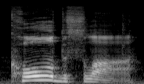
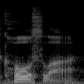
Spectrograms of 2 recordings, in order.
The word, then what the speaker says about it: coleslaw: Dude, no one calls it cold slaw. Unless people do. I mean, what do you guys pronounce? You guys pronounce it cold slaw? No one does. Don't even... If you say yes, you did pronounce that, you're just messing with me. It's coleslaw.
